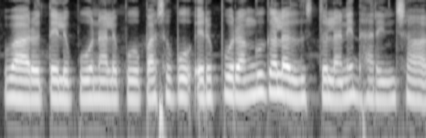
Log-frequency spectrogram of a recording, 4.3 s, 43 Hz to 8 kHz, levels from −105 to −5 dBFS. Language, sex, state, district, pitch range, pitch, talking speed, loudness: Telugu, female, Telangana, Komaram Bheem, 190-205 Hz, 195 Hz, 125 wpm, -17 LUFS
